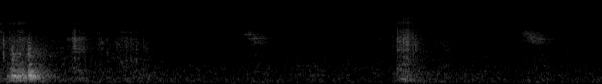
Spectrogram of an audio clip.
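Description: Faint handling noise of wires and a soldering iron at a potentiometer's lugs: a knock at the start and a sharp click about four seconds in. A few faint high chirps sound in the background.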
